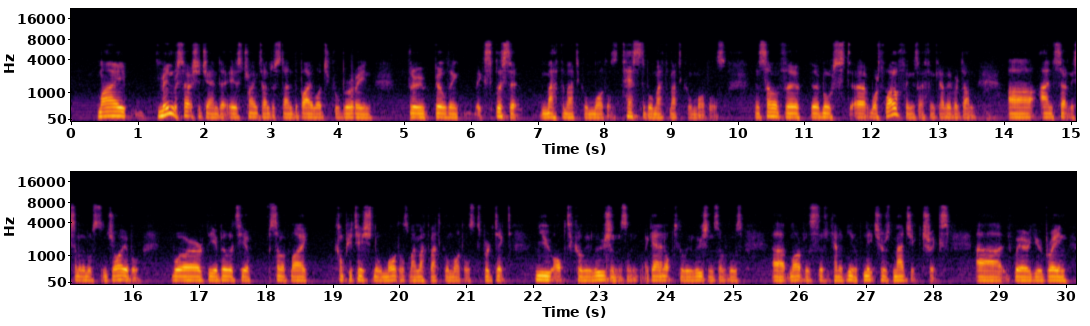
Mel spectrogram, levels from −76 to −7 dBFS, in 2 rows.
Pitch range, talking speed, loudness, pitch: 90-100 Hz, 155 wpm, -24 LUFS, 95 Hz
